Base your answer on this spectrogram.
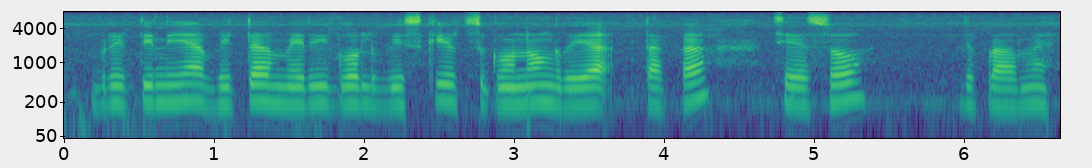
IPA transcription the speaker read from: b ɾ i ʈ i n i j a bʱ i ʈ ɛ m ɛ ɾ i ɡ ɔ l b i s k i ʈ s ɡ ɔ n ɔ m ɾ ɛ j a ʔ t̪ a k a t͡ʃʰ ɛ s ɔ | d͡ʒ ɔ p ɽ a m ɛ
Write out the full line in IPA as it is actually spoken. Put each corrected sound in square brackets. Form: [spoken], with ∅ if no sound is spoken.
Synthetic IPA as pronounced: b ɾ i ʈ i n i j a bʱ i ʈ [a] m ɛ ɾ i ɡ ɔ l b i s k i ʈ s ɡ ɔ n ɔ [ŋ] ɾ ɛ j a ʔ t̪ a k a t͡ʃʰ ɛ s ɔ | d͡ʒ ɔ p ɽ a m ɛ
